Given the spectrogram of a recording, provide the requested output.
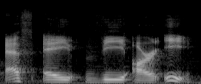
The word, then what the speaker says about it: Favre: And he was like, "The the famous quarterback that is um his name spelled f a v r e.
